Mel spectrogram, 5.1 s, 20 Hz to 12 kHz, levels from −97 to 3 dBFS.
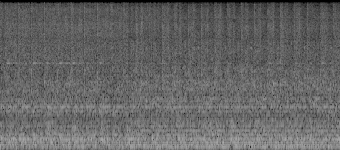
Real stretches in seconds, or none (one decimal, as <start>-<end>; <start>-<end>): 2.6-5.1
